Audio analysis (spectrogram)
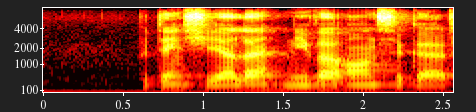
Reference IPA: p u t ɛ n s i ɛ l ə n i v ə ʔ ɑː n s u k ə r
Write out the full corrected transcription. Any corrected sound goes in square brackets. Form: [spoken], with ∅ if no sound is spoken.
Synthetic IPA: p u t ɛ n [ʃ] i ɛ l ə n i v ə ʔ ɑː n s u k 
